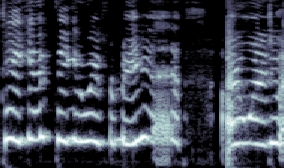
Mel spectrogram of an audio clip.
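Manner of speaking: tearful, crying, very high pleading voice. Retelling being handed a gun at the range: retelling own crying plea. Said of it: "And I was, like, crying".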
